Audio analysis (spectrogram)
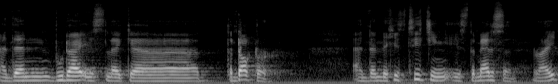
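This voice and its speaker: Through a very clean recording with a silent background, a woman with a non-native accent speaks at a fairly slow pace, her fairly low pitch carrying a dark, mellow tone and vocal fry. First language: Tibetan. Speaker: Buddhist teacher. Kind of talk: dharma teaching. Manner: halting.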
